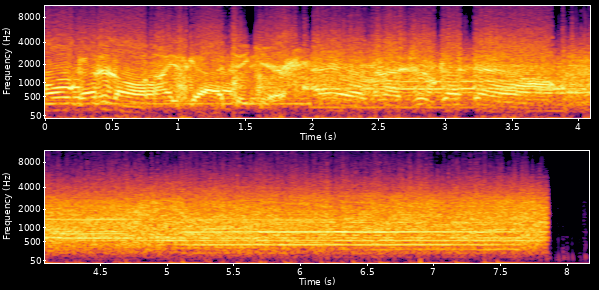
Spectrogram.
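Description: A transmission received on a CB radio over steady hiss: wavering voice-like sounds at first, then several held steady tones, cutting off abruptly just before the end as the sending station unkeys and the receiver's squelch closes.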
